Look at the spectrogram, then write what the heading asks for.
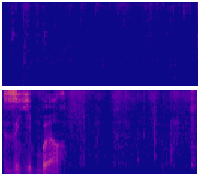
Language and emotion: Russian, angry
